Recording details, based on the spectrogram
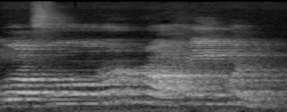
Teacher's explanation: Karena ada tanwin bertemu dengan ro, dan ro ini adalah salah satu huruf idgham bila gunnah, maka dibacanya tidak disertai dengan dengung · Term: idgham bila gunah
